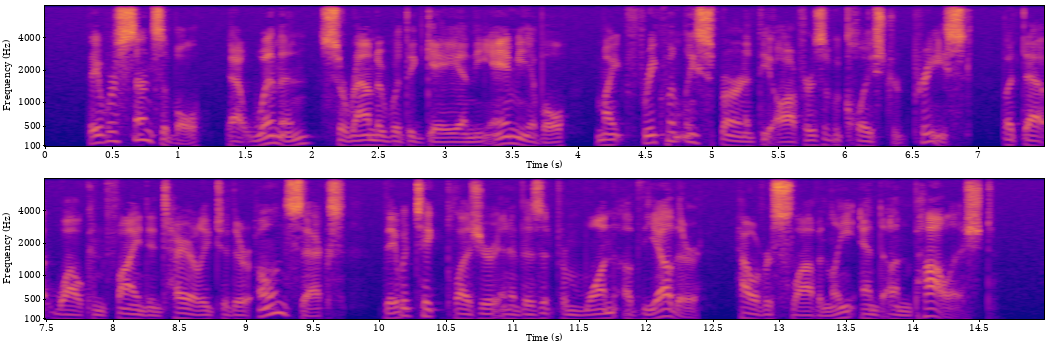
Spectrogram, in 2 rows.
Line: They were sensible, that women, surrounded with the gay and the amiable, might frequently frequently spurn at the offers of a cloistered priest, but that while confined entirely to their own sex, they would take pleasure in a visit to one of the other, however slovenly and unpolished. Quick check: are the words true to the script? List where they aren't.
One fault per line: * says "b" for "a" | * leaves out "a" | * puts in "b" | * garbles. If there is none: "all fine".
* leaves out "frequently"
* says "from" for "to"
